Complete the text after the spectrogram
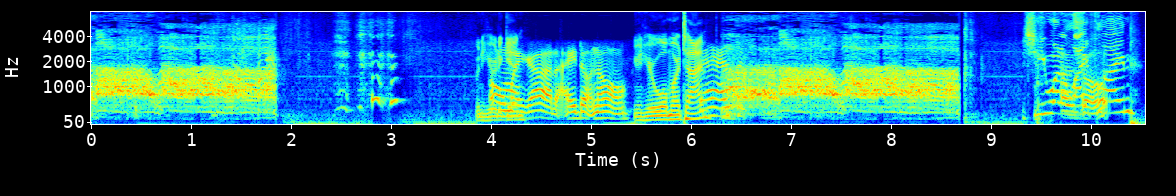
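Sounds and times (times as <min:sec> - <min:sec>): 
woman in labor screaming: 0:00.0 - 0:01.9, 0:06.3 - 0:08.7
laughter: 0:00.0 - 0:03.3, 0:06.3 - 0:08.7
speech: 0:03.8 - 0:07.0, 0:09.4 - 0:10.5.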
